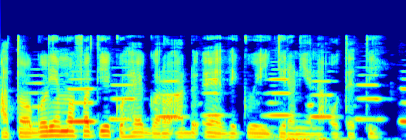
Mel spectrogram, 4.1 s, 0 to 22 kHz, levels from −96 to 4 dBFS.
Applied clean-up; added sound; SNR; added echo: classical method Wiener filter.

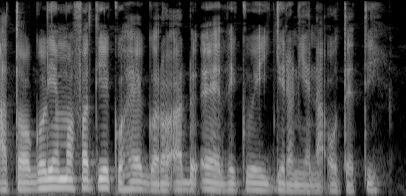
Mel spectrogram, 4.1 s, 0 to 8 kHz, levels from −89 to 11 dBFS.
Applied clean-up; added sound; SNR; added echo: none; none; none; none.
